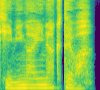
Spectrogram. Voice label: Voice heal, jp; dunarith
